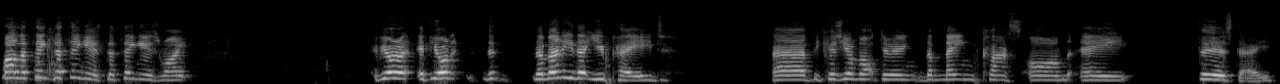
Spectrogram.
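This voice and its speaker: A man lecturer from Wales talking casually to his online class, halting with many restarts and fillers. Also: very high-pitched, pushed and bright. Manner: halting, full of restarts and ums. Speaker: archaeology lecturer. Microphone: video call. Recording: spotty video call connection.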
